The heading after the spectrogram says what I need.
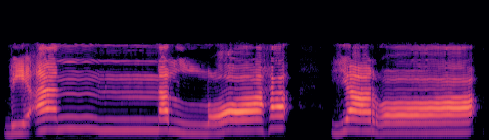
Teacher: लफ्ज अल्लाह को पुर पढ़ना है, मोटा पढ़ना है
